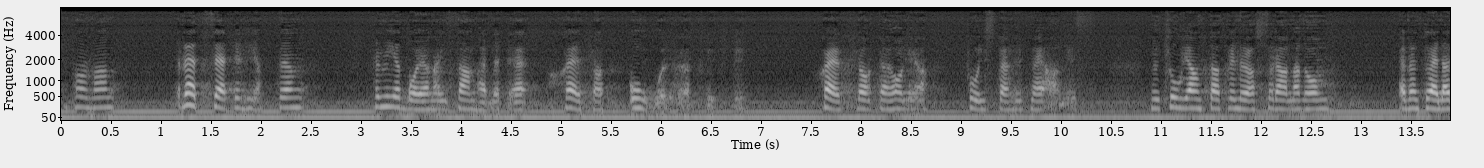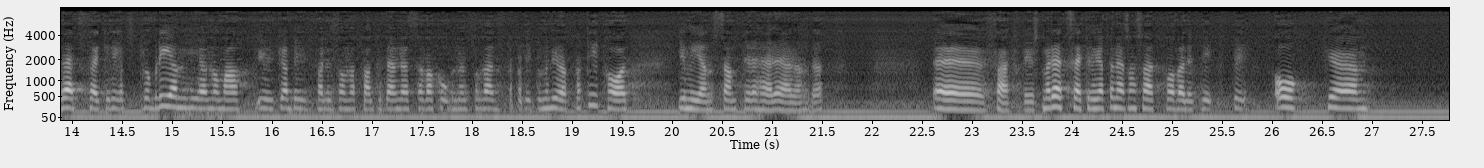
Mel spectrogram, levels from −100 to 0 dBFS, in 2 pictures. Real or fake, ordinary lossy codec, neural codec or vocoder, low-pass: fake; none; autoencoder, 48 kHz, 32 numbers a frame, DAC-VAE, trained on Japanese speech; 7.2 kHz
